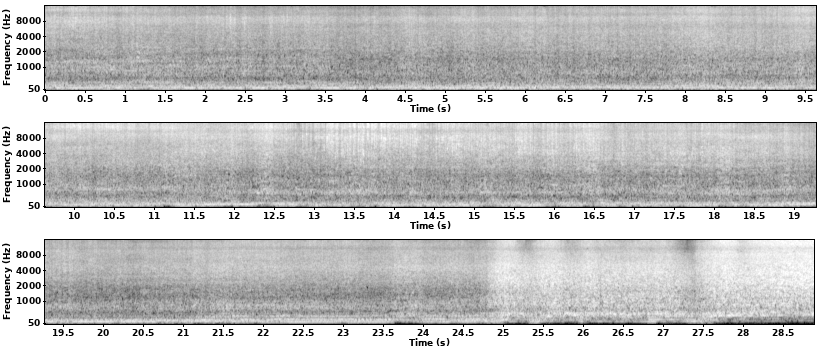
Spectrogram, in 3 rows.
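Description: Monster truck engines running loud, supercharged V8s giving a steady deep drone with some revving. The sound changes about 25 seconds in.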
